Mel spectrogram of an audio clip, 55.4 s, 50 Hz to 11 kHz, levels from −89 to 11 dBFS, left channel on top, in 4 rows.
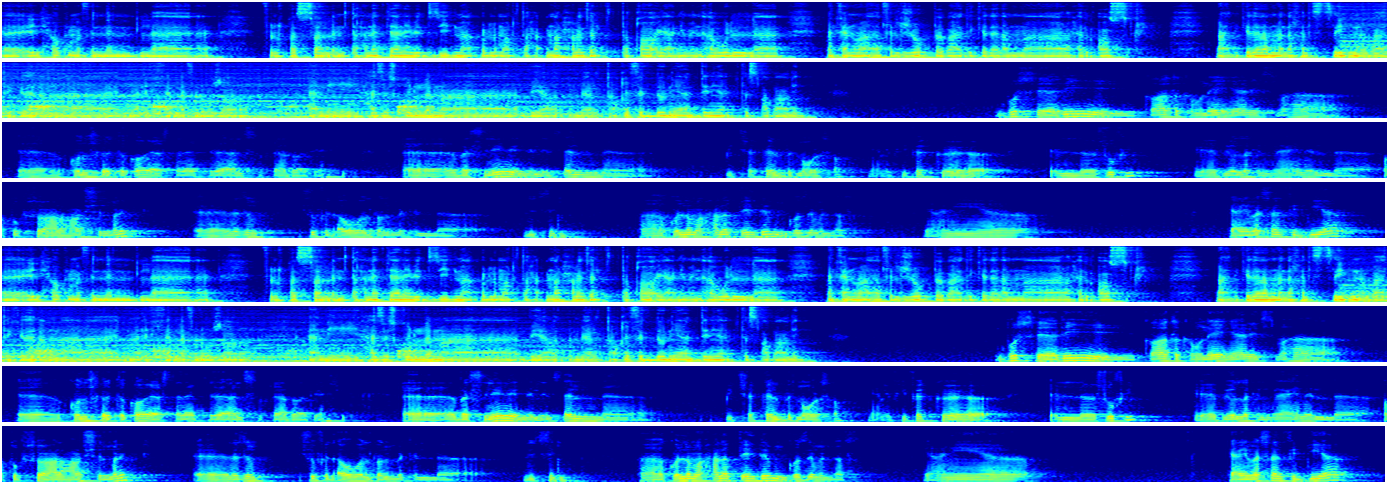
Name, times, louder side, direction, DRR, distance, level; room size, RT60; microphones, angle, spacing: voice 1, 0.0-2.4 2.7-11.4 11.7-21.9, equal, 5° right, 7 dB, 0.5 m, -27 dB
sound 1, 13.4-21.3, left 1 dB, 70° left, 1.3 m, -34 dB
voice 2, 23.8-27.2 27.9-30.2 30.4-31.0 31.7-34.2 34.9-36.1 36.4-37.6 38.2-39.0 39.6-41.4 41.7-42.8 43.5-44.1 44.6-46.1 46.8-47.2 47.9-50.0 50.8-51.8 53.8-55.0, right 3 dB, 70° right, 11 dB, 0.7 m, -32 dB
18.0 x 7.3 x 4.2 m, 0.78 s
head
